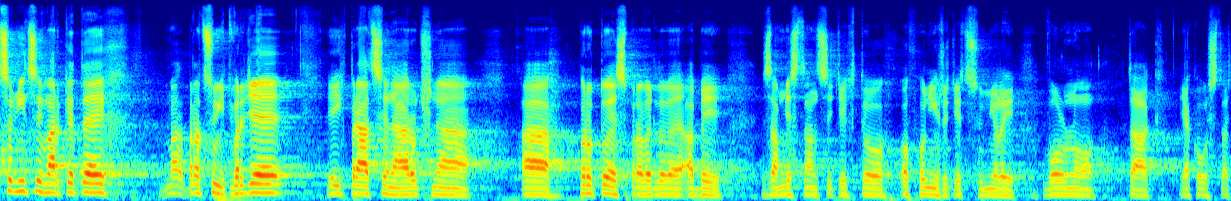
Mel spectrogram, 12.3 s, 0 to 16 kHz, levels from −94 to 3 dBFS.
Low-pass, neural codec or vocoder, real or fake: 14.4 kHz; none; real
